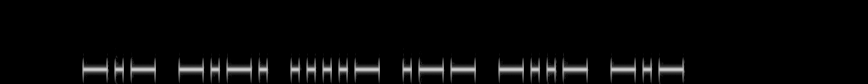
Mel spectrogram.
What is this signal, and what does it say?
Morse code, heard as a keyed tone, about 15 wpm, 700 Hz. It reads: KC4WXK
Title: USA Call Signs - 6 Characters - Repeated 3x - 15wpm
